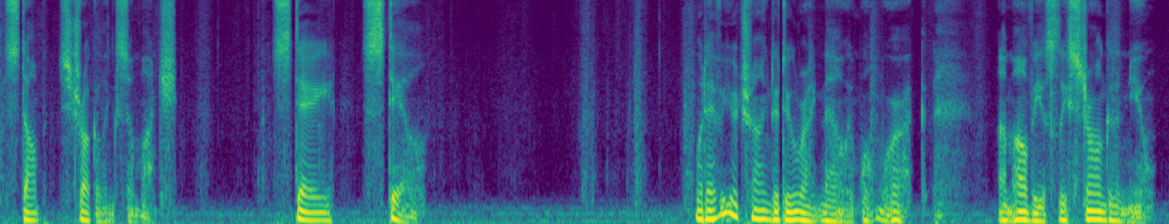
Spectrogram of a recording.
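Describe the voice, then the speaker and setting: An actor playing an obsessive, possessive young male stalker in an intimate ASMR roleplay, coaxing softly with falsely tender menace. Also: lowish voice, vocal fry, a little hiss or hum. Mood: stern, threatening. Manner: soft, coaxing, menacing, slow and deliberate.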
